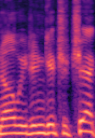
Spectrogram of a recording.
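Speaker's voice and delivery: ordinary talk, nothing marked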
